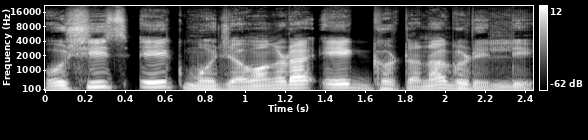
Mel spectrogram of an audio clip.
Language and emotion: Goan Konkani, neutral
